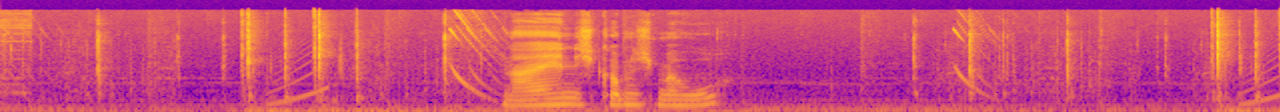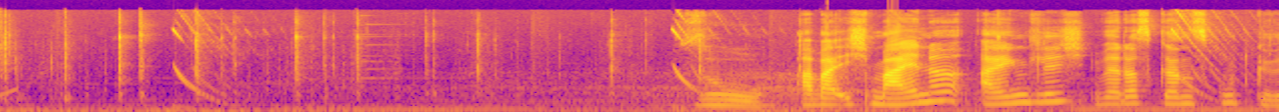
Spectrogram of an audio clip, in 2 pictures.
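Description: Electronic game sound effects blip and chirp.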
